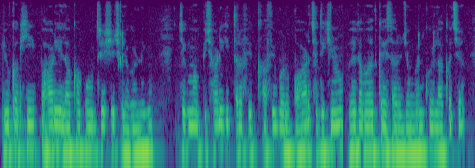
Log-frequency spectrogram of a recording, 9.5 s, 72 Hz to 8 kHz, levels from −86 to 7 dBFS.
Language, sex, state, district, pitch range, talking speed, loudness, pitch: Garhwali, male, Uttarakhand, Uttarkashi, 110-115 Hz, 185 wpm, -21 LUFS, 115 Hz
